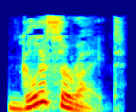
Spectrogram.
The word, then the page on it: glycerite: British English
